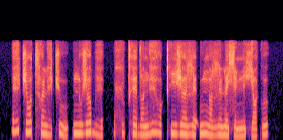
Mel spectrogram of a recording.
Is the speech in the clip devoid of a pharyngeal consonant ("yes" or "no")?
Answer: no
